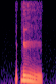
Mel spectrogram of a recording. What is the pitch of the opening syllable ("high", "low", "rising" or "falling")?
falling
